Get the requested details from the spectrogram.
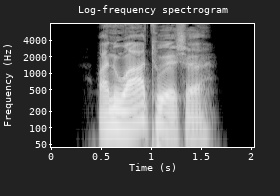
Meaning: inflection of vanuatuisch: 1. strong/mixed nominative/accusative feminine singular 2. strong nominative/accusative plural 3. weak nominative all-gender singular
- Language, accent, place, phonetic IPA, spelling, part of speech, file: German, Germany, Berlin, [ˌvanuˈaːtuɪʃə], vanuatuische, adjective, De-vanuatuische.ogg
